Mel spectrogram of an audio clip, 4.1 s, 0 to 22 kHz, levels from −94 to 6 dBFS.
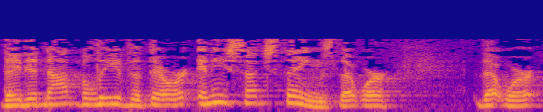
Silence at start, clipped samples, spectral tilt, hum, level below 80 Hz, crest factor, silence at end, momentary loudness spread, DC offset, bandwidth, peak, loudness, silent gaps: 0 s; under 0.1%; -5.5 dB/octave; none; -54 dBFS; 14 dB; 0 s; 4 LU; under 0.1%; 6.4 kHz; -2 dBFS; -17 LUFS; none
